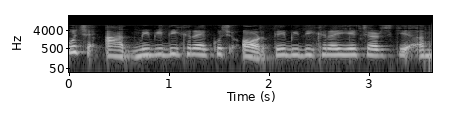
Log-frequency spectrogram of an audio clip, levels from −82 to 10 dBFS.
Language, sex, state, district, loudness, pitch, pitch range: Hindi, female, Chandigarh, Chandigarh, -19 LUFS, 240 Hz, 225-245 Hz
